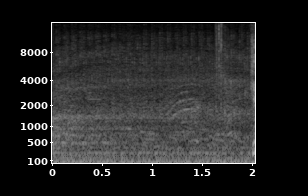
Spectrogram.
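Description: A short pause in a shouted sermon: a low, steady background rumble of the gathering and its sound system, with faint murmur. The preacher's loud voice cuts off right at the start.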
